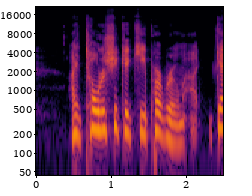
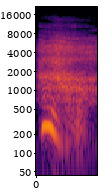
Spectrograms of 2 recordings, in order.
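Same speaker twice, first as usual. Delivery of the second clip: relieved sigh; 4 semitones higher, 6 dB quieter than usual. Acted. Alone at last after chaos.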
